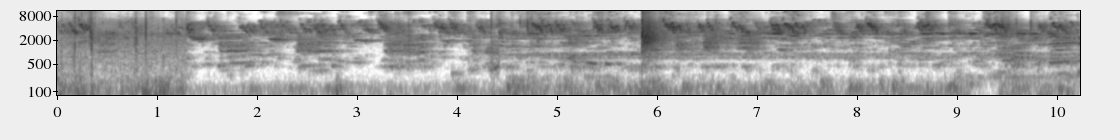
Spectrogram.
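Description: Small birds chirping repeatedly and busily in the background, with one sharp click or knock about six seconds in.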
